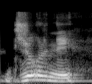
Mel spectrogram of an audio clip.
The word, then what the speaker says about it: journey: If you have EY, I have to pronounce it as E. Money and what? Journey.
